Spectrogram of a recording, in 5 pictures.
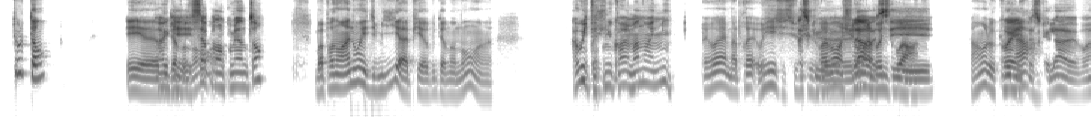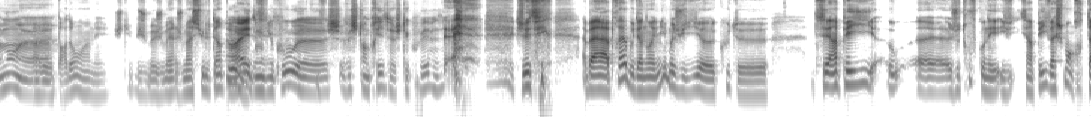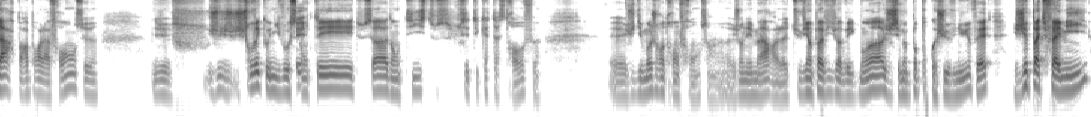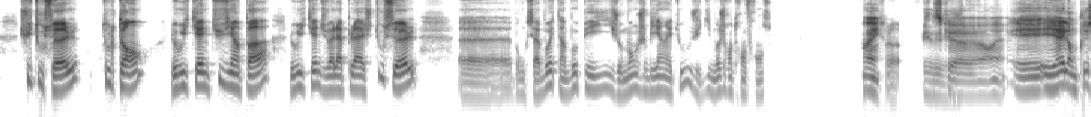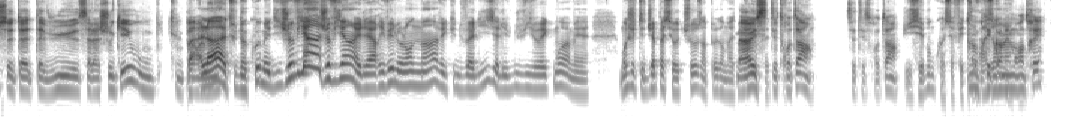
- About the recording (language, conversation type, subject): French, podcast, Qu’est-ce qui t’a poussé(e) à t’installer à l’étranger ?
- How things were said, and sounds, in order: tapping; chuckle; other background noise; chuckle; other noise; stressed: "retard"; blowing; lip trill; put-on voice: "Je viens ! Je viens !"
